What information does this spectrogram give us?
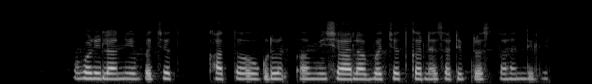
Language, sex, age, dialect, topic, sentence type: Marathi, male, 25-30, Northern Konkan, banking, statement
